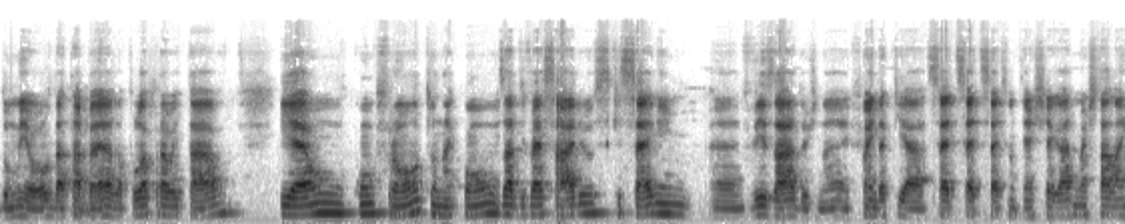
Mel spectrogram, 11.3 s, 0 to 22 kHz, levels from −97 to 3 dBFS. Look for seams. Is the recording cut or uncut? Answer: cut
